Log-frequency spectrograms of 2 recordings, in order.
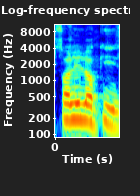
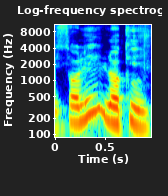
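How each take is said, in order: First: Said in the usual way. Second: Soliloquy drawn out in two parts, with a pitch swing; term spelt out emphatically. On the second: Shown as a demonstration. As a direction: repeat "soliloquy" slowly and firmly for students. Teacher repeats the term broken up. ("soliloquy" को तोड़कर, ज़ोर देकर बोलना)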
